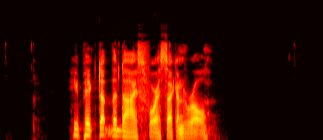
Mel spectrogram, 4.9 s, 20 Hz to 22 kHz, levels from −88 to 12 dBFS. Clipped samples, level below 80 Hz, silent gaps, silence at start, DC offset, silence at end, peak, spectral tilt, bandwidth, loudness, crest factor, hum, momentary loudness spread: under 0.1%; -54 dBFS; none; 1.1 s; under 0.1%; 1.75 s; -2 dBFS; -4 dB/octave; 9.4 kHz; -20 LUFS; 22 dB; none; 9 LU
